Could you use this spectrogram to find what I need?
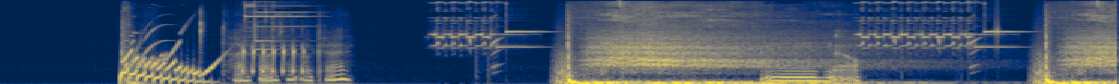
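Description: Bright game chimes and jingles ring out in quick bursts.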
